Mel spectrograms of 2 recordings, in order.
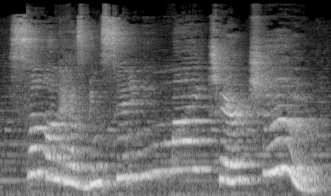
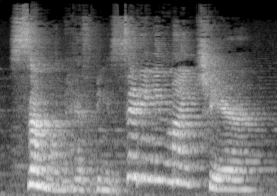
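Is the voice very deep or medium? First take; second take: medium; very deep. First: It is said in a middle-sized, medium voice. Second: It is said in a great big, deep voice.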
